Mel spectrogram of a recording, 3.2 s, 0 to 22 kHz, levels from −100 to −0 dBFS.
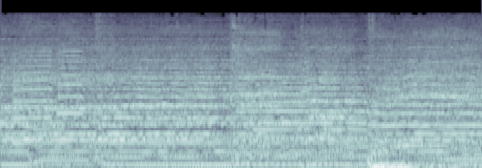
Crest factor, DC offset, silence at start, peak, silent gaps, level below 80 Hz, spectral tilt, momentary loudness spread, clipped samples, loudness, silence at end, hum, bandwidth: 12 dB; under 0.1%; 0 s; 0 dBFS; none; -22 dBFS; -4 dB/octave; 1 LU; under 0.1%; -12 LUFS; 0 s; none; 15.5 kHz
